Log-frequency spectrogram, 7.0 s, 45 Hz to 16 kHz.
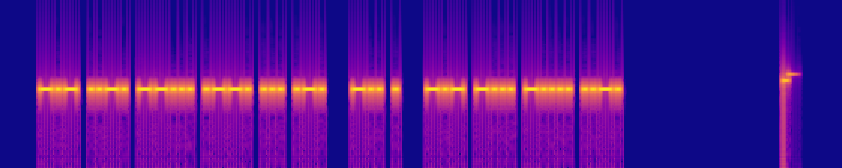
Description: Morse code, heard as a keyed tone, about 35 wpm, 700 Hz. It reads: KF7PSR DE KB6F
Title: USA Callsign DE Callsign 35wpm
